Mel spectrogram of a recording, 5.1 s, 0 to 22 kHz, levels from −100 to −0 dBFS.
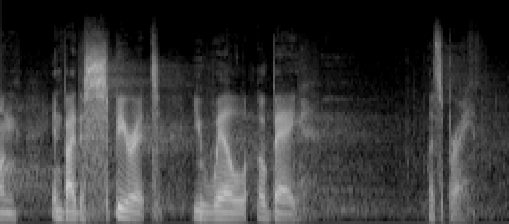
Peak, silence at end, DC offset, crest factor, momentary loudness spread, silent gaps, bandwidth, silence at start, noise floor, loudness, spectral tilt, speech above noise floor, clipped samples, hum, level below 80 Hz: -12 dBFS; 0.35 s; under 0.1%; 22 dB; 19 LU; none; 13.5 kHz; 0 s; -67 dBFS; -29 LUFS; -2 dB/octave; 37 dB; under 0.1%; none; -78 dBFS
